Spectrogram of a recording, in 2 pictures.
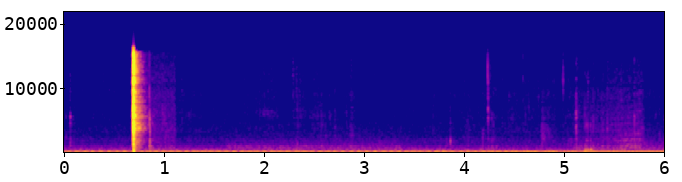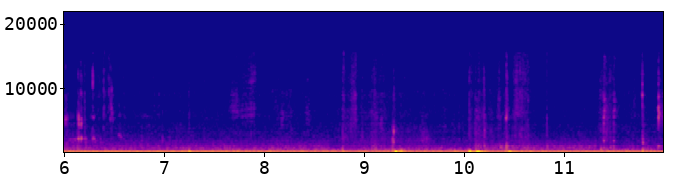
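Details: A low hum fills a quiet room, broken by one sharp snap early on and a few faint clicks later, with no animal calls.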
